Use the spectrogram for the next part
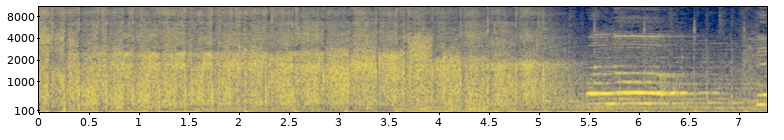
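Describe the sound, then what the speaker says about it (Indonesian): A classroom of students claps together in a dense, loud burst of applause for a lesson, sustained for several seconds before fading into a few scattered claps and a ringing ping. "Kita berikan aplaus untuk pembelajaran hari ini."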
